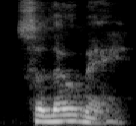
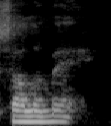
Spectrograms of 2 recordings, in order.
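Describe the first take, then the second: First: Salome said suh-LO-may, middle syllable stressed; misplaced stress on Salome. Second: Salome said SAL-uh-may, first syllable stressed; correct stress on Salome. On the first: Actress flubs her take, Salome as suh-LO-may. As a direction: punch the LO in Salome. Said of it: "putting the wrong emphasis on the wrong syllable". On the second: The scripted line as intended, Salome as SAL-uh-may. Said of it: "wrong emphasis on the wrong syllable". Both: Retold or imitated.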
